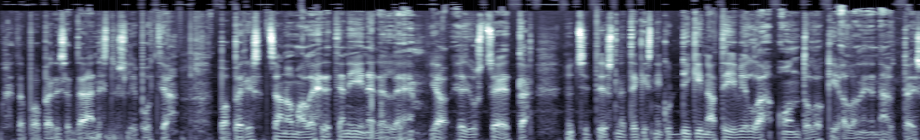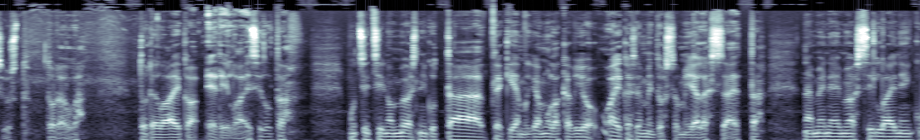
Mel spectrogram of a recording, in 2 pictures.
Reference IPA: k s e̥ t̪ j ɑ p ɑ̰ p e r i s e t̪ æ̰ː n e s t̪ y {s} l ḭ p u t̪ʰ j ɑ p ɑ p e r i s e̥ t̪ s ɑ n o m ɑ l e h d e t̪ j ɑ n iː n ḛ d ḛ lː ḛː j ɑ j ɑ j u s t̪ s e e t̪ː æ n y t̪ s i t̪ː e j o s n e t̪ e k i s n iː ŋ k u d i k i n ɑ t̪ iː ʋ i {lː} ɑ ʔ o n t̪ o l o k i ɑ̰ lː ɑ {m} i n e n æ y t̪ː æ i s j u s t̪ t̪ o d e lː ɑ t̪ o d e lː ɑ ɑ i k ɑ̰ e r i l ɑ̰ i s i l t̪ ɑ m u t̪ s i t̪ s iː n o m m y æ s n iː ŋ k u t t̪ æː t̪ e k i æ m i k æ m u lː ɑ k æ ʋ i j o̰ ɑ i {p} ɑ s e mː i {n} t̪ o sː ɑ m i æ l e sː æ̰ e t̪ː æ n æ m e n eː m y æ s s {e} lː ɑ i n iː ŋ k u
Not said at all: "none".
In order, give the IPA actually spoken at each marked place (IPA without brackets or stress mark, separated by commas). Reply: s, lː, n, k, n, i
